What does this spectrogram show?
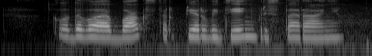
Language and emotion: Russian, neutral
